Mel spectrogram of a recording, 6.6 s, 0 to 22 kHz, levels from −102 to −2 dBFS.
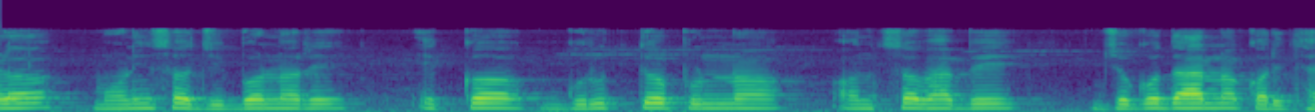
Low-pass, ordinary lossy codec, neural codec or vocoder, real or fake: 7.2 kHz; none; none; real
